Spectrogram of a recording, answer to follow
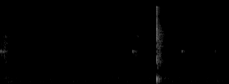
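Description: A single sharp click about one and a half seconds in, with a few faint small ticks around it in an otherwise quiet room.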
